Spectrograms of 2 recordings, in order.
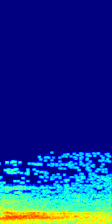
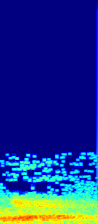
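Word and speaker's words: ngã (我): Cũng giống như trong người Hoa viết là viết ngã, nhưng mà nói chuyện hàng ngày là nói ngọ, nị với ngọ đó. Nhưng mà khi viết ra chữ thì viết ngã, cho nên trong văn chương chúng ta phải đọc là ngã,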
